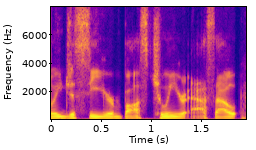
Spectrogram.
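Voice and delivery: ordinary talk, nothing marked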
